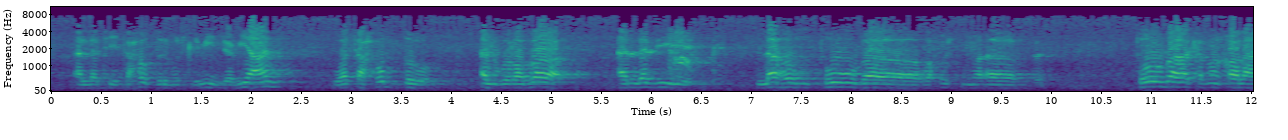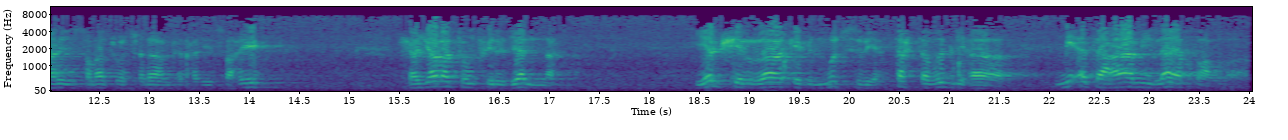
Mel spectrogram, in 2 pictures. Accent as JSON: {"language": "Arabic", "country": "Syria", "said": "نضربها كما يقولون عندنا في الشام اللاوي"}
